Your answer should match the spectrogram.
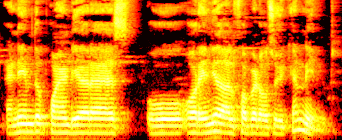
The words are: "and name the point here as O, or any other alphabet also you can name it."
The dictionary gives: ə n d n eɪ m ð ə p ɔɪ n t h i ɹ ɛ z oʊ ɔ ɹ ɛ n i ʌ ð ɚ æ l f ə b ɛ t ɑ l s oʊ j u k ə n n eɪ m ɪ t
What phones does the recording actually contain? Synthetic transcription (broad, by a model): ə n n eɪ m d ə p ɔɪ n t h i ɹ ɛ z oʊ ɔ ɹ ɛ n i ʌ ɚ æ l f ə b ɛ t ɑ l s oʊ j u k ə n n eɪ m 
